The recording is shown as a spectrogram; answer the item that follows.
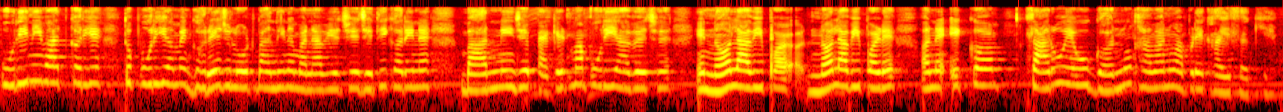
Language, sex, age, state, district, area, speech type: Gujarati, female, 18-30, Gujarat, Surat, rural, spontaneous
